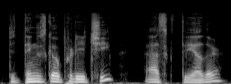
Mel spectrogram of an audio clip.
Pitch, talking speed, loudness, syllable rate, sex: 125 Hz, 205 wpm, -18 LUFS, 5.8 syllables/s, male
